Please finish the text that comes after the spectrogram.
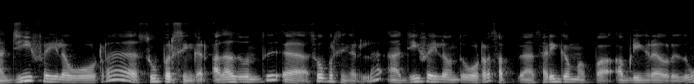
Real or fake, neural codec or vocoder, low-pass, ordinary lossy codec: real; none; 7.2 kHz; none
